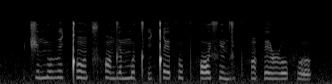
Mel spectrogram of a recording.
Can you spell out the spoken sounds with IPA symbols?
t͡ʃ ɪ n u ð i ǃ õ t͡sʰ ɔ̃ d ɛ m ʊ tʼ i ǃ e θ u pʰ ɔ sʲ ɔ̃ dʲ u pʰ õ θ ɪ ɹ o f ʊ

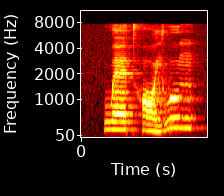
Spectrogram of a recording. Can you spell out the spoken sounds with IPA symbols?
w ɛː˨ t̪ʰ ɔː˨˩ j w ʊ˥ ŋ

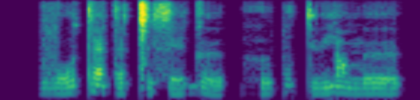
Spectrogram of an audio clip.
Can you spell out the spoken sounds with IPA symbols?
v o t æ t æ ǀ i s e ɡ ø | h ɯ p u t̪ y j ɑ m ø

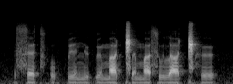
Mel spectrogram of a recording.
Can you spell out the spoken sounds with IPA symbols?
s ɛ t͡sʼ o k͡p ɪ n y ɓ ø m a ǁ ɛ m a s u l a ǁʰ ø

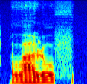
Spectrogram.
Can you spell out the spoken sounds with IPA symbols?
lˠ a ɭ o f

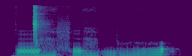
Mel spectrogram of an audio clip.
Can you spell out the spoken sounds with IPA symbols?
ŋ͡ǀ a̤ f n a̤ b o̤

